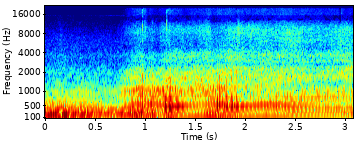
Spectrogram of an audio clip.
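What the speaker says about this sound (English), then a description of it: "Foot on the brake, holding okay, releasing the brake, throttle. Here comes the smoke." A 2026 Dodge Charger Scat Pack doing a burnout in rear-drive mode with line lock, its engine loud and close as it rises and wavers in pitch over about three seconds.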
